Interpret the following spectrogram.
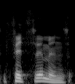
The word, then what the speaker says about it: Fitzsimmons: If it's double M's, it's Fitzsimmons, and there's no two ways about it.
